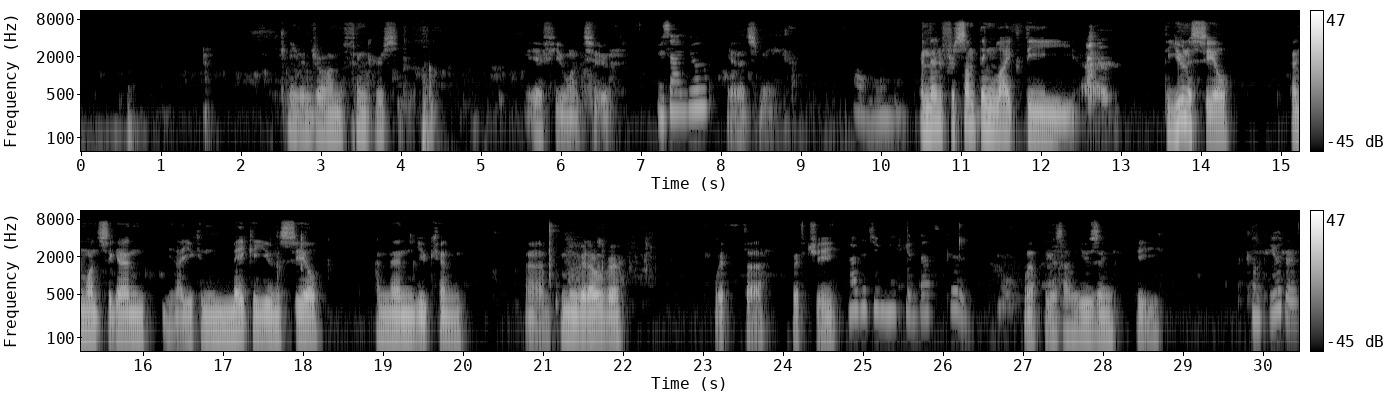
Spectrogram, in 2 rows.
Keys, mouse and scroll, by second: 1.0 click, 3.3 click, 4.8 click, 5.9 click, 6.8 click, 7.8 click, 9.3 click, 13.1 click, 14.9 click.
